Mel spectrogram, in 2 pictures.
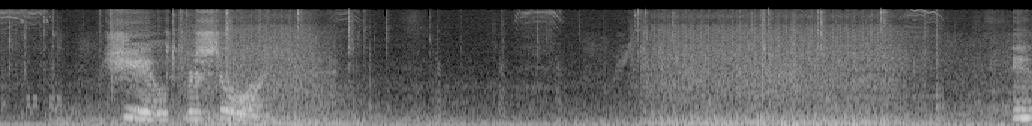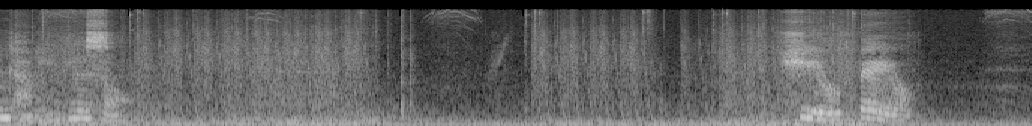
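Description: Laser cannons fire in bursts of sweeping electronic zaps.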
